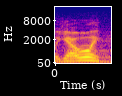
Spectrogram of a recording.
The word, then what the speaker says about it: Yahvé: La pronunciación de este término, ahora vamos a decir en nuestro lenguaje, sonaría como Yahvé. Algunos le llaman Yahvé o Yahweh.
